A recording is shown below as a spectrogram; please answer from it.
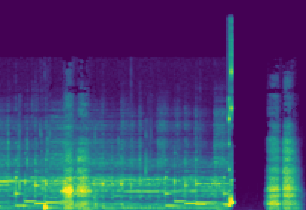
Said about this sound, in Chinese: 妈妈的手机响了，儿子，你先停一下，妈妈接个电话好不好啊？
